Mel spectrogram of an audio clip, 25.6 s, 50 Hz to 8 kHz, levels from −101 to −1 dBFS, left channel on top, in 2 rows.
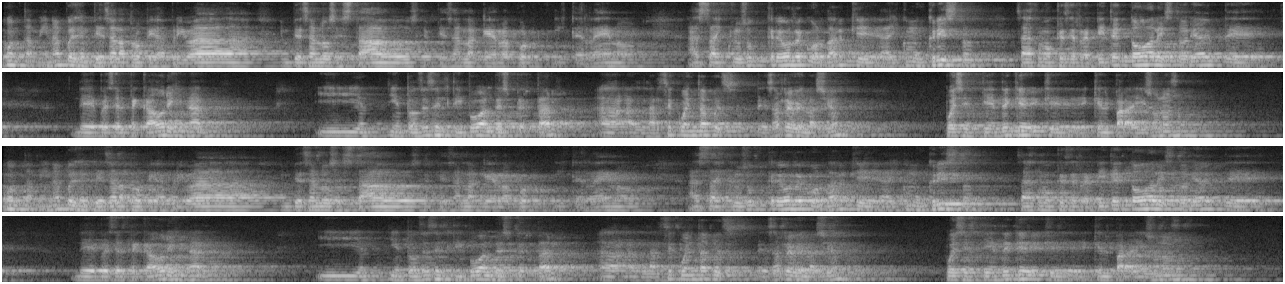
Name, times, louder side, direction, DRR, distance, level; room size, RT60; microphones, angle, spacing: voice 1, 0.0-2.5 2.8-9.8 10.2-12.7 13.5-14.9 16.0-18.4 18.7-21.3 22.3-24.6, left 2 dB, 45° left, 4 dB, 2.4 m, -29 dB
30.0 x 21.0 x 5.6 m, 2.3 s
head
